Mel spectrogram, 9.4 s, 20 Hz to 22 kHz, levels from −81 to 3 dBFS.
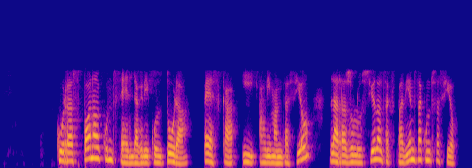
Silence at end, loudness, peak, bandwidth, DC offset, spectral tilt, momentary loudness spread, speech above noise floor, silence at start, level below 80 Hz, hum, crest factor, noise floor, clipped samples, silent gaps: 0.35 s; -17 LUFS; -2 dBFS; 4.1 kHz; under 0.1%; -7.5 dB/octave; 9 LU; 62 dB; 1.15 s; -58 dBFS; none; 16 dB; -78 dBFS; under 0.1%; none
